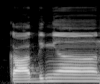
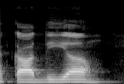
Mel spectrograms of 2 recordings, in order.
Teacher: ਕਾਦੀਆਂ ਨਹੀਂ ਕਹਿਣਾ, ਬਿਨਾਂ ਬਿੰਦੀ ਤੋਂ ਉਚਾਰਨ ਕਰਨਾ ਹੈ ਕਾਦੀਆ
